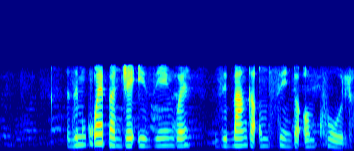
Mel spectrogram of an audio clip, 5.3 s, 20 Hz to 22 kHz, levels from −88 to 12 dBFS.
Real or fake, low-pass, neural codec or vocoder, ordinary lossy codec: real; 3.6 kHz; none; none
